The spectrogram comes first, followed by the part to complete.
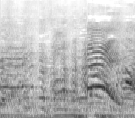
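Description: Excited women's voices and chatter, with a high-pitched squeal that rises and falls a little past halfway.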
